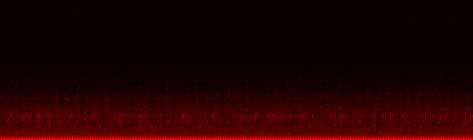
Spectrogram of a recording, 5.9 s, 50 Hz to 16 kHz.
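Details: 2018 Bobcat E26 mini excavator diesel at 1869.4 hours, just started after a battery replacement and roughly a month unused. Low, even chug at idle; owner noted it ran rough briefly as fuel drained back and starved initially.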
